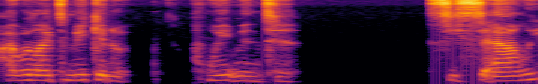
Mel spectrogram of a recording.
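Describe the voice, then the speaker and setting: A raspy, female-sounding voice in a put-on character voice speaks at a middle pitch. The pace is moderate. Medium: game stream. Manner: stammering, nervous.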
